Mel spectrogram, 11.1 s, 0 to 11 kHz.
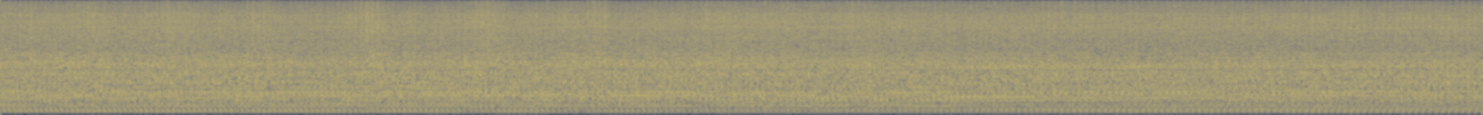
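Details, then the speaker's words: Sabre 1438 riding mower (John Deere-built) first run after new valve, filter, plug and elbow: steady fast idle with uneven, rough-edged drone; runs okay but sounds off, owner suspects loose flywheel, unconfirmed. "It's, yeah, that sounds funky. The flywheel might be loose."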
